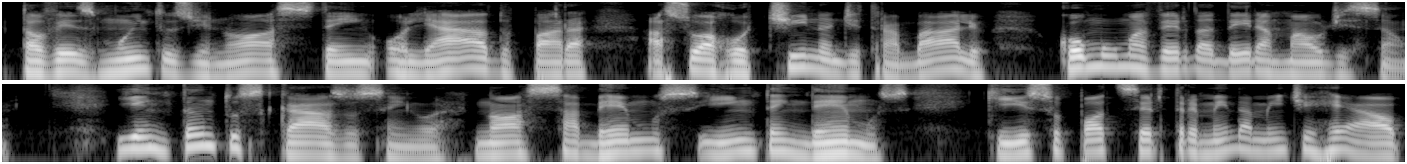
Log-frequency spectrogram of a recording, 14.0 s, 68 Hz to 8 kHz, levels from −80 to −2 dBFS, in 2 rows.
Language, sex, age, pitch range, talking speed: Portuguese, male, 20-39, 105-135 Hz, 135 wpm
